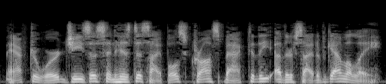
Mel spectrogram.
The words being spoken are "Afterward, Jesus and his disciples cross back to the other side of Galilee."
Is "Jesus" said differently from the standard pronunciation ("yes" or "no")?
no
